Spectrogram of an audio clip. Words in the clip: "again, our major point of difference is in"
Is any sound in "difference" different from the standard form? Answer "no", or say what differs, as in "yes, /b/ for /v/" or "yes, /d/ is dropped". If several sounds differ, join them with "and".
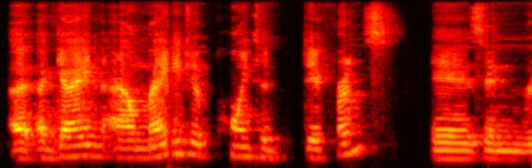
no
